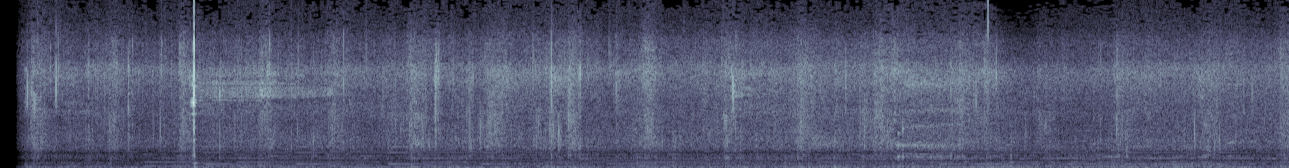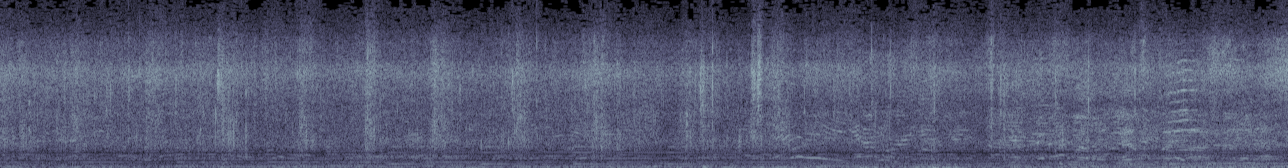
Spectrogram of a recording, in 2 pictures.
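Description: Steady outdoor rain ambience, with indistinct voices of people nearby and a sharp knock about a second and a half in.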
